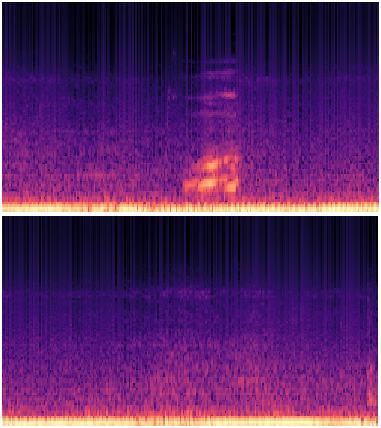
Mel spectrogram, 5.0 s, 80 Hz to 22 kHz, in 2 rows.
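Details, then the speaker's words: Ford Mustang 4.6L V8 automatic with a suspected gearbox fault, transmission at operating temperature, road test. Steady low drone with clean pitch steps up through the gears, no flare, slip or clunk: normal automatic transmission upshifts. "Donc ça veut dire que la boîte de vitesse, elle est pas si mauvaise que [Musique] ça."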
